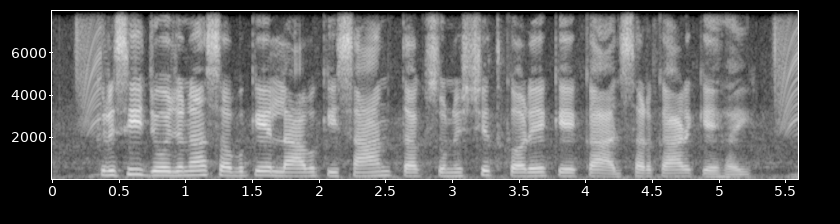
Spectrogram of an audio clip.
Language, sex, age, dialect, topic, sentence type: Magahi, male, 41-45, Western, agriculture, statement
